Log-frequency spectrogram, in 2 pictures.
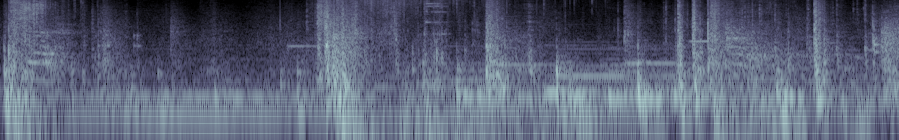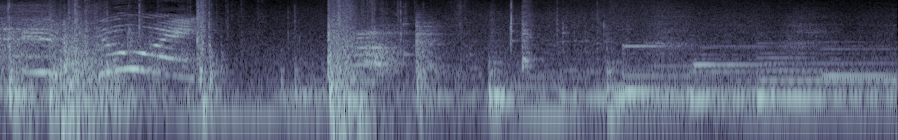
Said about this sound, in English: He angrily smashes the painting against workbenches.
